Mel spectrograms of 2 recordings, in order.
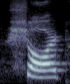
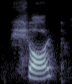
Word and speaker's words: short: okay two things firstly can you pronounce short for me again short short short yeah that was slightly mispronounced when you used it uh earlier it became like s or something like the S was slightly mispronounced so take care of that short short okay uh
